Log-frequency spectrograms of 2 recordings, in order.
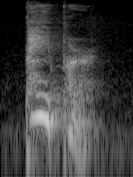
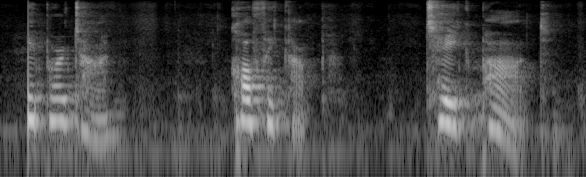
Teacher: Not just sound, an audible burst of air. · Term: aspiration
